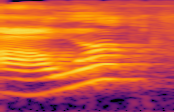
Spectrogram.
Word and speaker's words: hour: consoante tem caso que o h é mudo então por exemplo na palavra hour que é hora então se eu for falar our o som vai ficar de vogal ao invés do do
